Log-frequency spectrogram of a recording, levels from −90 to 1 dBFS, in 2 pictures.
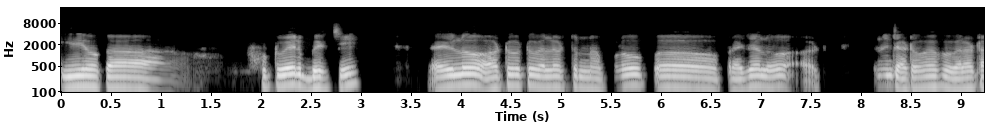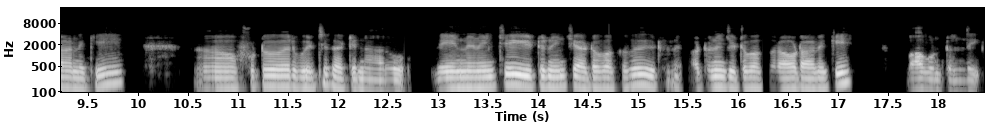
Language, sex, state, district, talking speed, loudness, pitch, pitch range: Telugu, male, Andhra Pradesh, Anantapur, 105 wpm, -18 LUFS, 130 Hz, 120-140 Hz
